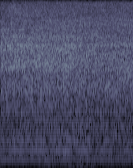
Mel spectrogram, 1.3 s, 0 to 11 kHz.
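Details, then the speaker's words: Microwave oven turned on with everything running but not heating: only a steady fan-and-turntable hum and airy rush, with the deeper heating hum missing; the transformer is found to be receiving about 120 V. "everything comes on but it's not producing heat if you listen carefully you don't hear eating humming either now"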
